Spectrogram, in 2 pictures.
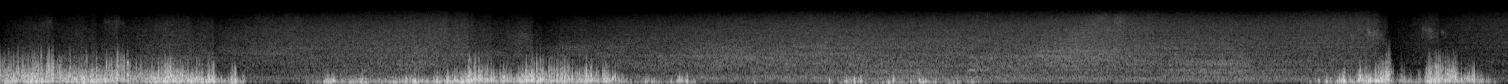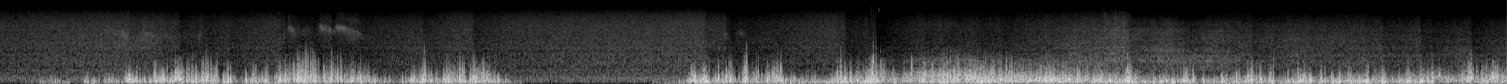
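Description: Storm wind blowing on the microphone in uneven gusts a few seconds long, with quieter stretches of steady hiss between them.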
